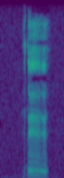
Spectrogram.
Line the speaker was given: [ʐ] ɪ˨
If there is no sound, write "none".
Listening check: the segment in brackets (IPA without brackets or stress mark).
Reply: ɾ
